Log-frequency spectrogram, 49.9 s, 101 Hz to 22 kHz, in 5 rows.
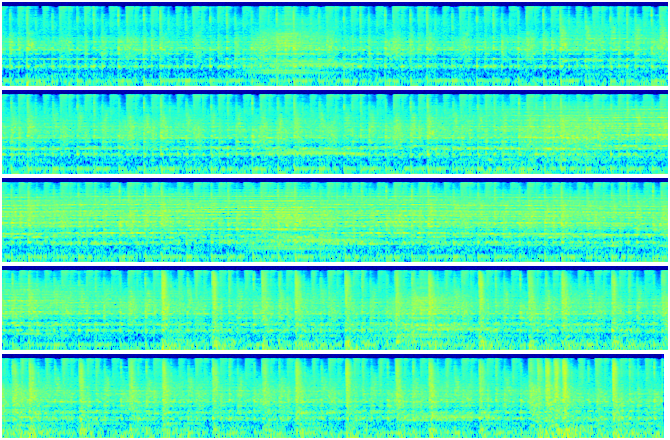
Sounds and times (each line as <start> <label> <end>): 0.0 Epic Orchestra 49.8
0.0 Heavy Drone 49.8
